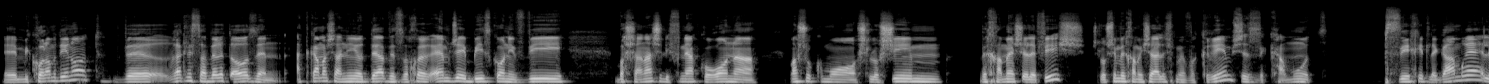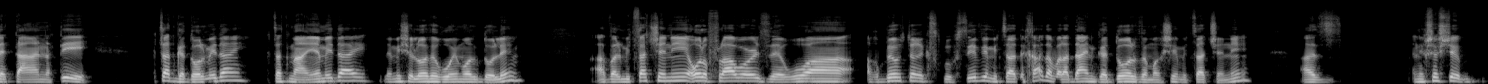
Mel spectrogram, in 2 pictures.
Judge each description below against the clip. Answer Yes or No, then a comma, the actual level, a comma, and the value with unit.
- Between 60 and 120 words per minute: No, average, 130 wpm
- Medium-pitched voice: No, low, 130 Hz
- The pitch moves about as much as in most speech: Yes, average, 4.1 semitones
